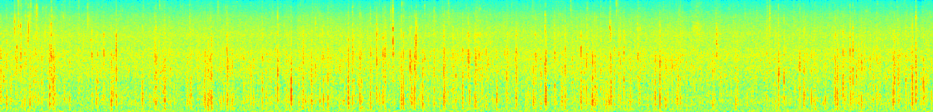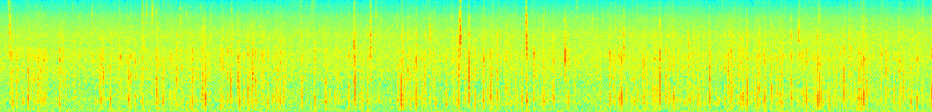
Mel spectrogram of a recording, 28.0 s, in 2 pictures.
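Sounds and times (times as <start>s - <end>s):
rain falling on leaves: 0.0s - 27.9s.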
